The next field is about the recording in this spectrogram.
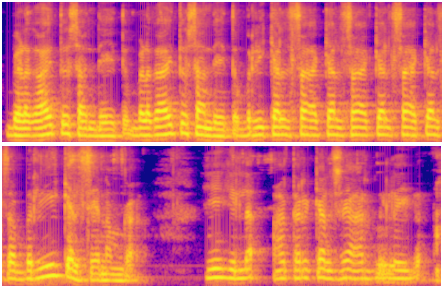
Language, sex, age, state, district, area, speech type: Kannada, female, 60+, Karnataka, Mysore, rural, spontaneous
